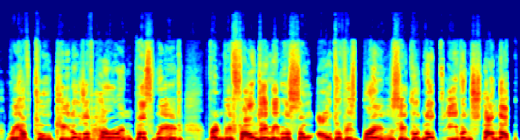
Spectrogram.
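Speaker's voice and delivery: a hint of a courteous cop explaining; policeman. Officer explaining the drug bust to the singer, lightly voiced.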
